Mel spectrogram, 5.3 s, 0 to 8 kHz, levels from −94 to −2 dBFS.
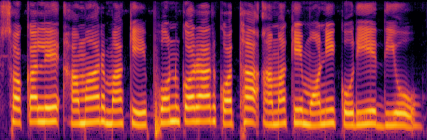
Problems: background sounds at intervals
